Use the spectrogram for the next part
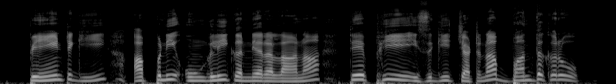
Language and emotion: Dogri, disgusted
